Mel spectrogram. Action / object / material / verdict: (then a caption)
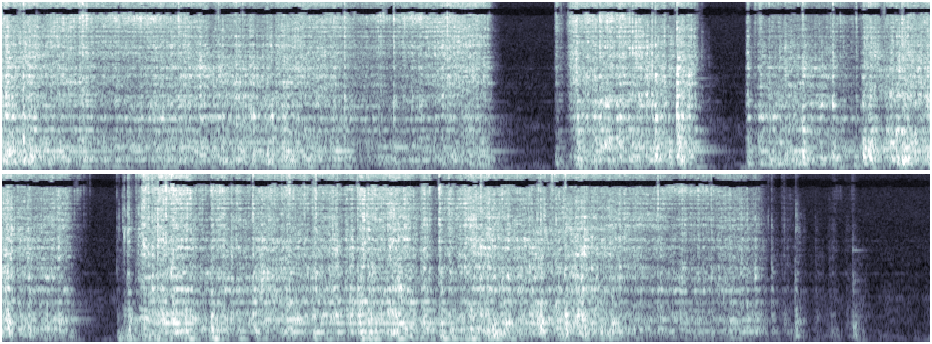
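scrape / metal tart tin and silicone spatula / metal / none. A silicone spatula rubs slowly across the dark, textured nonstick base of a shallow, round fluted metal tart tin that is empty apart from crumbs. The result is a quiet, continuous, gritty scraping, broken by three brief pauses, that fades out near the end.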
